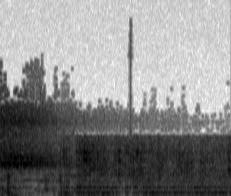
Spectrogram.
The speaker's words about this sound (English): Throw it all in the bowl and flush it.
